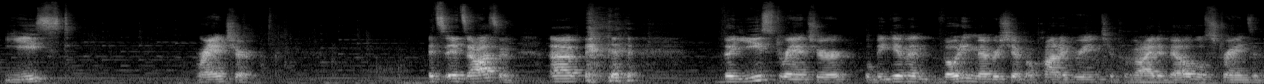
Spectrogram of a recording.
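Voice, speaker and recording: A man giving an informal history talk, reading from old documents in a halting, amused way. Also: medium pitch, fairly even intonation, sharp tone. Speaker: host of a co-op history series. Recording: echoey room, distant mic, faint music.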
